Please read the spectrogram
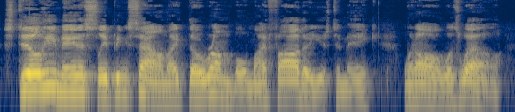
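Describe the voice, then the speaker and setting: A man reading a children's novel aloud as its gentle, thoughtful male gorilla narrator, in a calm, reflective way. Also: medium pitch, moderate pace, lightly acted. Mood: wistful.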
